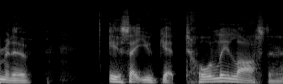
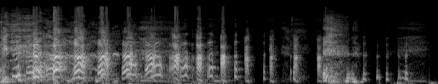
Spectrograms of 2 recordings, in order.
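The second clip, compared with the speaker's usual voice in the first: 1 loud high laughter; 6 dB louder than usual. Real, not acted. Laughs hard at punchline.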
